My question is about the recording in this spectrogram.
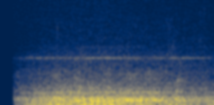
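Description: Steady mechanical drone with noise, fading in at the very start, with a faint thin high whine over it: the ambient running sound of an offshore oil platform's machinery.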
